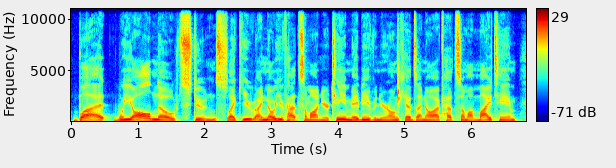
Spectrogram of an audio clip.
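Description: A man's voice: medium pitch, steady tone, moderate pace, a little mellow. A middle-aged man co-hosting a casual podcast, upbeat and laughing often as he explains at length. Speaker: podcast co-host.

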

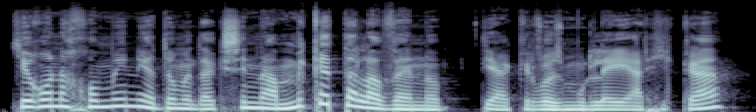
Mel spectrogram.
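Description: A young man hosts a casual monologue about his work, talking in an animated way. He acts out the customers in his stories, and his voice sits a little high for a man. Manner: animated, mimics customers in quotes. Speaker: podcast host.

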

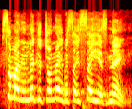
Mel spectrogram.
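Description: High, bright-voiced woman preaching. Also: expressive, racing. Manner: call-and-response preaching, swings from soft to shouting; colloquial, rhythmic repetition. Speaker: pastor. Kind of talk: sermon.

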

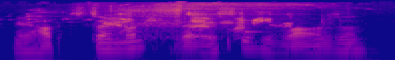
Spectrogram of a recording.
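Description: A man's voice: on the low side, a little fast, bright, forceful tone. A young man guesting on a casual podcast, laid-back and hesitant in his answers. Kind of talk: casual chat among friends.

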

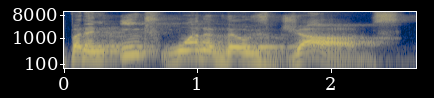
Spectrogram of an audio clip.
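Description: A middle-aged man from Ontario, Canada, with a radio-style voice tells conversational anecdotes as an interview guest. His voice sits on the high side with big pitch swings, a slow pace and a darkish tone. The room is echoey with long reverb.

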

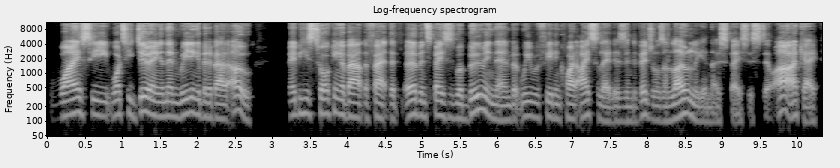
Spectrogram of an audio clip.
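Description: A middle-aged Southern African man, a photographer appearing as a guest, reflects in an interview with thoughtful, candid, self-questioning talk. His voice is gravelly and medium-pitched, and he speaks fairly quickly.

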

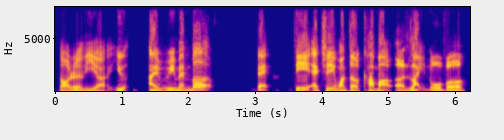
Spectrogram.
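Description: A man's voice: mid-range voice, very animated, moderate pace, pushed and bright, smooth, dry recording. A man in casual podcast chat, rambling and tagging sentences with "lah". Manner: rambling, frequent "lah" and "ah" tags, swears. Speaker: podcast co-host.

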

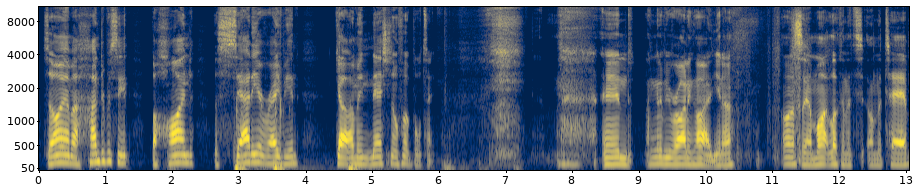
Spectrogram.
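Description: Male podcast host, middling pitch, brash frat-bro banter, profane and provocative, casual solo rant, dry recording. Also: fairly even intonation, fairly quick, smooth, dry recording.

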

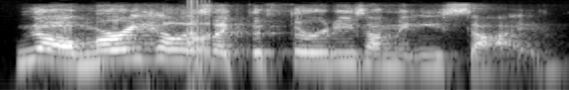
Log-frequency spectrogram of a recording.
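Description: A woman's voice: high-pitched, expressive, normal speed, a bit bright. A woman, hosting a podcast as a comedian. She chats casually and says "like" often. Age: 30s. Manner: chatty, heavy use of "like".

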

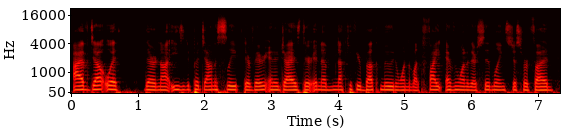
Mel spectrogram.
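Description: A woman in her twenties casually telling a babysitting story, animated, with slangy asides and frequent laughter. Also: low voice, fast talker, clear, resonant tone. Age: 20s. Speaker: vlogger.

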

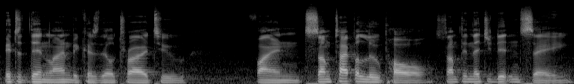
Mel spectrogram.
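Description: A man's voice: lowish voice, steady tone, moderate pace, a little hiss or hum. A man who runs a refinishing business, chatting on a podcast with short, blunt remarks. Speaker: bathtub refinishing business owner. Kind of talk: casual podcast chat.

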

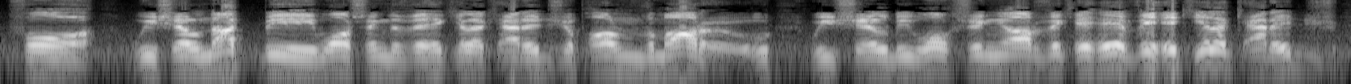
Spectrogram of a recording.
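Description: Deep low grandpa voice, pompous and old-timey, a guy doing it, bright edge, dry sound. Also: unhurried, few pauses, dry recording. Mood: commanding. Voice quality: deep, lowered voice. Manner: grandiose, old-fashioned phrasing. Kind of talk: improvised comic character bit.

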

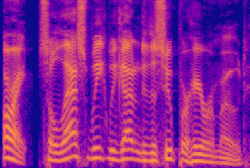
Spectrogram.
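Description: Male co-host, very animated, joking and casual, recorded close and dry. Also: fairly high pitch, fast talker, dry recording. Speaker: radio show and podcast co-host.

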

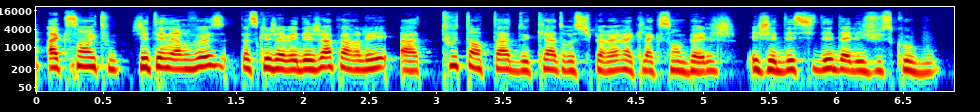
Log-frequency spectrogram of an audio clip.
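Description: A young woman hosting a casual podcast, reading listener stories aloud and reacting with animated laughter. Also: medium pitch, fairly quick. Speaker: podcast host.

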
